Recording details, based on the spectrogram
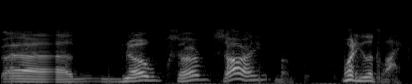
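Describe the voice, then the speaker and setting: A man at a live table read playing a helpful, deferential janitor who speaks haltingly and politely. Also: a little high, lively intonation, highs cut off. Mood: puzzled, concerned.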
